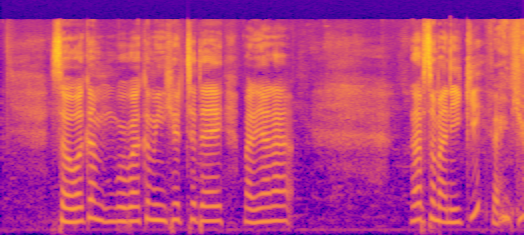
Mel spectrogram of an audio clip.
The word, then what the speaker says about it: Marianna Rapsomaniki: So we're welcoming here today Marianna Rapsomaniki, Thank you.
